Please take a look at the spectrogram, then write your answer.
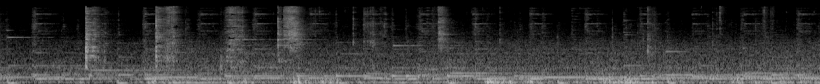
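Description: A spoon stirs cooked tur dal in a metal pot after the gas is switched off, giving repeated close clinks and scraping against the pot over a low background hum.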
